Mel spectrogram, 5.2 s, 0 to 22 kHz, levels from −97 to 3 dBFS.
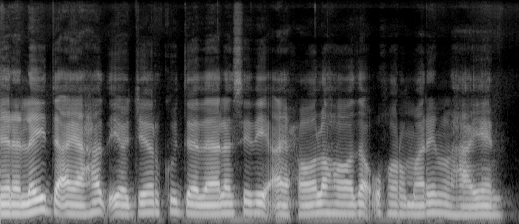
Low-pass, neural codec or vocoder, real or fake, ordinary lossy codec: none; none; real; none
